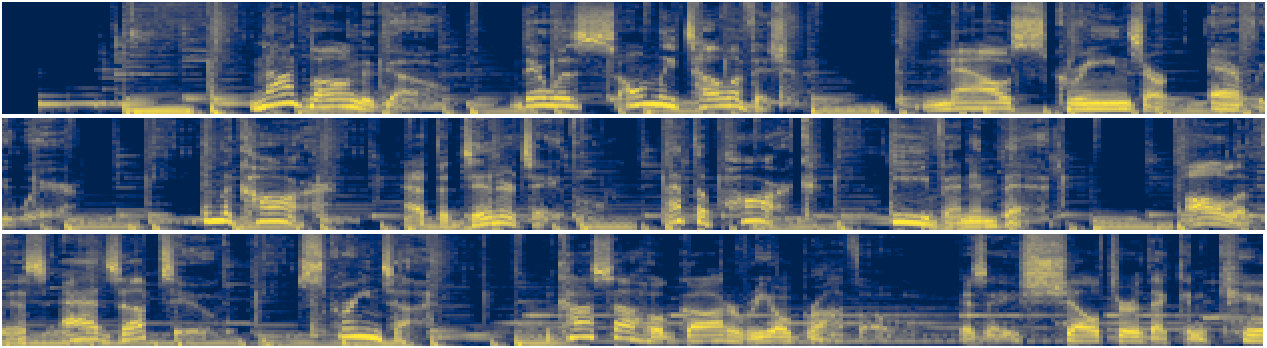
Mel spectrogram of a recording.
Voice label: American English Voiceover Sample

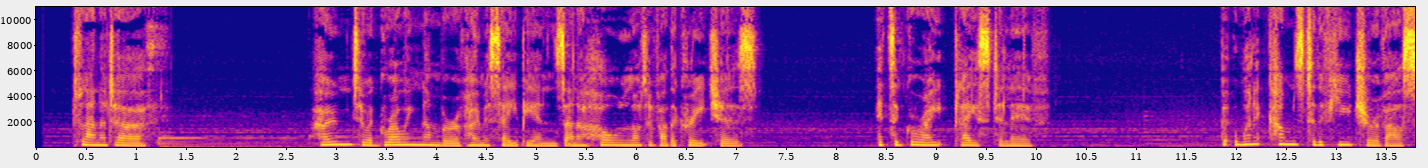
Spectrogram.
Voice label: English Voice Over Sample

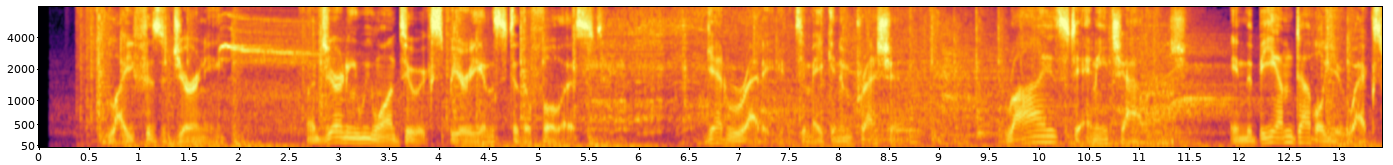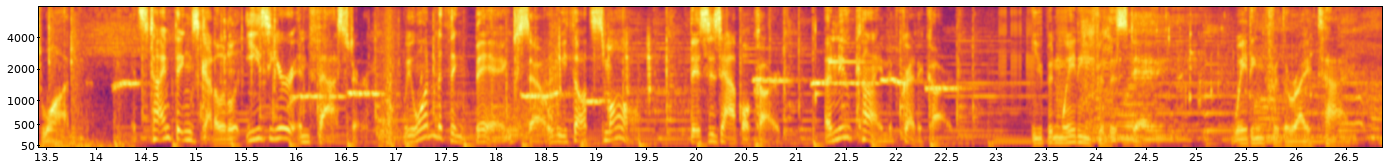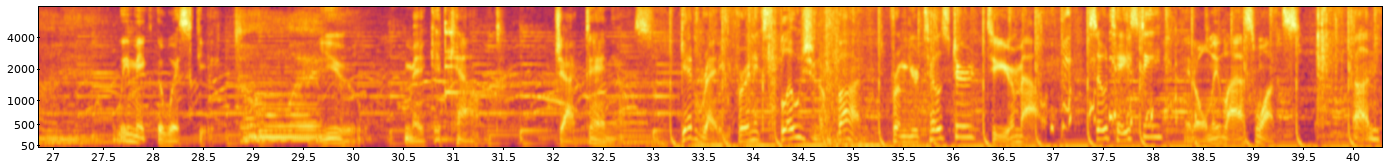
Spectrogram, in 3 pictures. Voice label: english voice over short tv ads

